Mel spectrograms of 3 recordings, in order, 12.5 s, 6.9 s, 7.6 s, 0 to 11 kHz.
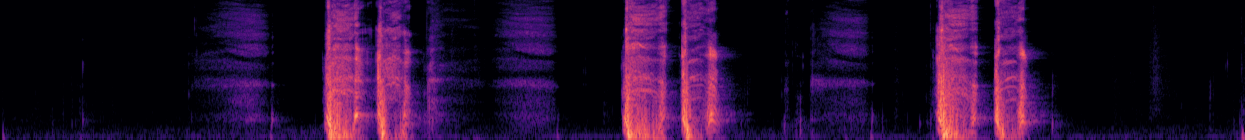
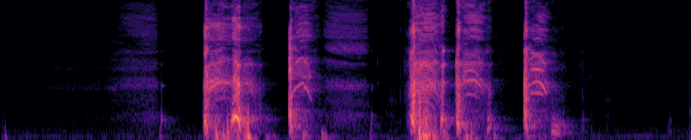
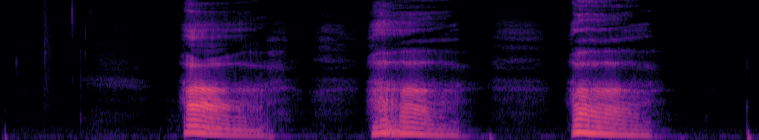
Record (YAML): three_cough_length: 12.5 s
three_cough_amplitude: 32768
three_cough_signal_mean_std_ratio: 0.26
cough_length: 6.9 s
cough_amplitude: 26935
cough_signal_mean_std_ratio: 0.34
exhalation_length: 7.6 s
exhalation_amplitude: 8303
exhalation_signal_mean_std_ratio: 0.42
survey_phase: beta (2021-08-13 to 2022-03-07)
age: 65+
gender: Male
wearing_mask: 'No'
symptom_cough_any: true
symptom_runny_or_blocked_nose: true
symptom_shortness_of_breath: true
symptom_fatigue: true
symptom_change_to_sense_of_smell_or_taste: true
symptom_loss_of_taste: true
symptom_onset: 9 days
smoker_status: Ex-smoker
respiratory_condition_asthma: false
respiratory_condition_other: false
recruitment_source: Test and Trace
submission_delay: 3 days
covid_test_result: Positive
covid_test_method: RT-qPCR
covid_ct_value: 21.7
covid_ct_gene: ORF1ab gene
covid_ct_mean: 22.2
covid_viral_load: 54000 copies/ml
covid_viral_load_category: Low viral load (10K-1M copies/ml)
